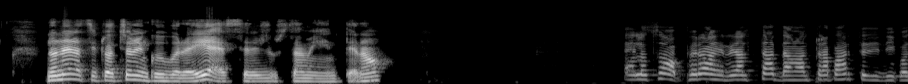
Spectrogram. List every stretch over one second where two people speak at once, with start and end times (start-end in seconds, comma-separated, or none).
none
